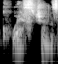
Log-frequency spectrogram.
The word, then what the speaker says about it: question: How are the letters T I O N pronounced? Listen again. Question. Question. What can you hear at the end? It's chin, right?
